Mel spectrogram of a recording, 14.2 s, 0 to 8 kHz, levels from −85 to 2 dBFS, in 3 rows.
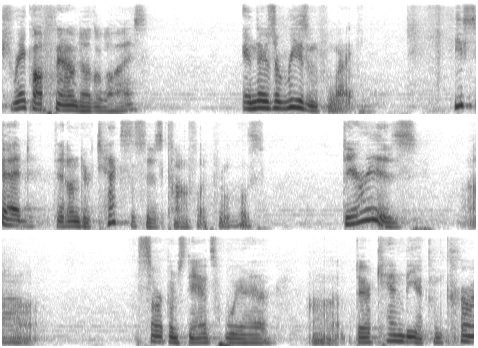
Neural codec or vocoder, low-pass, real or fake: codec, 44.1 kHz, 2.6 kbps, DAC; 7.2 kHz; fake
